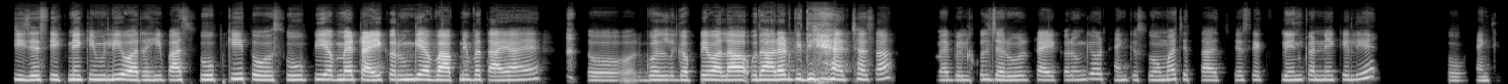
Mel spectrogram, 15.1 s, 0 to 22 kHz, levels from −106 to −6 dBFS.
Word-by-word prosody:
चीज़ें 205 -1 +1
सीखने 215 0 0
की 220 +1 -4
मिली 215 +2 0
और 210 -3 +4
रही 200 +1 -4
बात 200 0 +1
सूप 215 +1 -5
की, 250 0 +2
तो 215 -5 -3
सूप 210 +1 -6
ही 225 0 +3
अब 210 - -7
मैं 210 - +7
ट्राय 200 -2 +7
करुँगी, 220 +1 +2
अब 205 0 -1
आपने 200 +2 +4
बताया 200 -2 +2
है 240 +3 -5 0.3
तो, 190 - -12
और 180 0 -8
गोलगप्पे 200 +1 -2
वाला 205 0 +5
उदाहरण 210 +1 +5
भी - - +4
दिया 240 +2 +6
है 220 - +5
अच्छा 225 +2 -3
सा। 235 +6 -4 0.5
मैं 195 0 -7
बिल्कुल, 195 +2 -8
ज़रूर 200 -1 -4
ट्राय 200 -1 -3
करुँगी 205 +4 -9
और 245 - -5
थैंक 200 +1 -11
यू 205 - -11
सो 195 0 -10
मच, 225 +3 -5
इतना 210 -4 -7
अच्छे 190 +2 -13
से 205 +1 -10
एक्सप्लेन 200 0 -7
करने 205 0 -5
के 210 - -5
लिए। 265 +11 -5 0.7
तो 175 -1 -14 0.2
थैंक 175 0 -10
यू। - - -32
205 Hz, 200 wpm, -20 LUFS, 200-215 Hz, 0.7 s, मैं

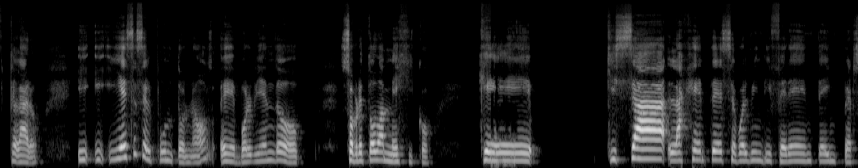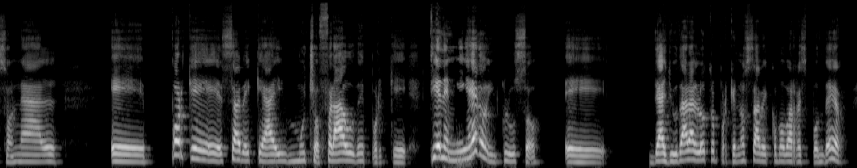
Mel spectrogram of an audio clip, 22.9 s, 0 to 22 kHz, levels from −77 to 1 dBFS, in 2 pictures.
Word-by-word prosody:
Claro, 155 -6 -4 0.4
y 210 0 -7
y 210 0 -11
y 220 +5 +1
ese 270 +6 +1
es 335 - -5
el 215 - -2
punto, 190 -7 -7
¿no?, 145 +1 -8 0.2
eh, 170 0 -2
volviendo 165 -1 -5 0.4
sobre 185 -2 +1
todo 200 +2 +2
a 195 - +2
México, 160 -5 -7 0.6
que 185 -2 0 0.9
quizá 225 +1 +8
la 190 +1 +1
gente 205 0 -4
se 200 0 -7
vuelve 185 +1 -5
indiferente, 175 -1 -6
impersonal, 165 0 -5 0.6
eh, 165 -2 +2 0.2
porque 230 - +2
sabe 185 +1 0
que 180 -1 -2
hay 170 +1 +1
mucho 180 +2 -4
fraude, 185 -1 +3
porque 150 -2 -8 0.3
tiene 260 -1 +6
miedo 235 - +3
incluso, 165 -2 -6 0.3
eh, 150 -2 -1 0.5
de 150 +6 +1
ayudar 180 +3 +3
al 205 -2 +4
otro 205 0 -5
porque 170 -3 -7
no 180 +2 -7
sabe 180 -2 -1
cómo 170 0 -5
va 170 - +2
a - - 0
responder, 165 -1 -3
180 Hz, 120 wpm, -23 LUFS, 165-200 Hz, 0.9 s, quizá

